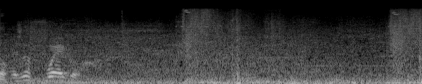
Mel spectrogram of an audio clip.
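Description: A weapon fires bursts of flame with a loud roar.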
